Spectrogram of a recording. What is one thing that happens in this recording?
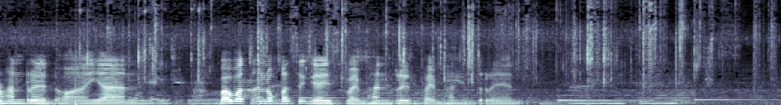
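Single coins tap on a hard surface.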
